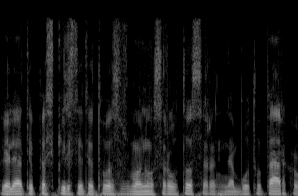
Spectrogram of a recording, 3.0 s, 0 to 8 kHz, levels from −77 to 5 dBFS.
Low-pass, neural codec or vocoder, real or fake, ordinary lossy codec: 7.2 kHz; none; real; MP3, 64 kbps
